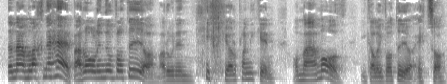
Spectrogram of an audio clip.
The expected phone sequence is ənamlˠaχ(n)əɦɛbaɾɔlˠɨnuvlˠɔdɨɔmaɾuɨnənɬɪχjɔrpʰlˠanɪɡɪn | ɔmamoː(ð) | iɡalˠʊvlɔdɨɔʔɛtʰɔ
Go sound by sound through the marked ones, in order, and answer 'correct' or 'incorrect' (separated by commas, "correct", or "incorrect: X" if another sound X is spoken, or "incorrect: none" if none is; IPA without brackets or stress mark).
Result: correct, correct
